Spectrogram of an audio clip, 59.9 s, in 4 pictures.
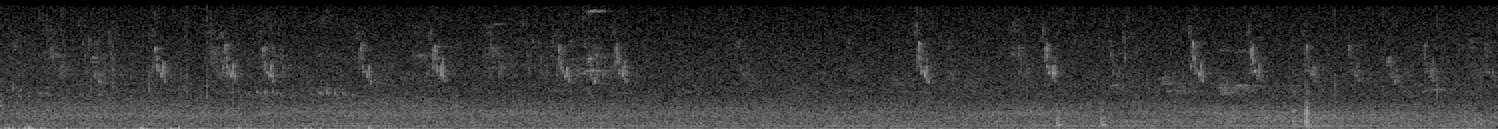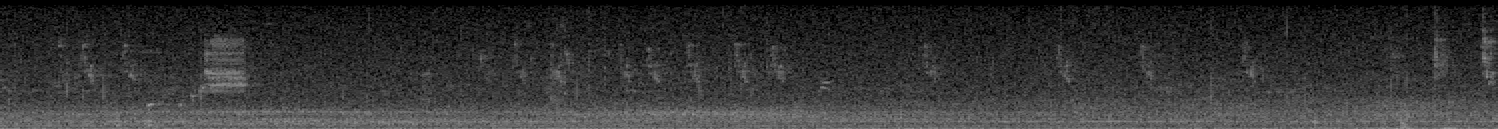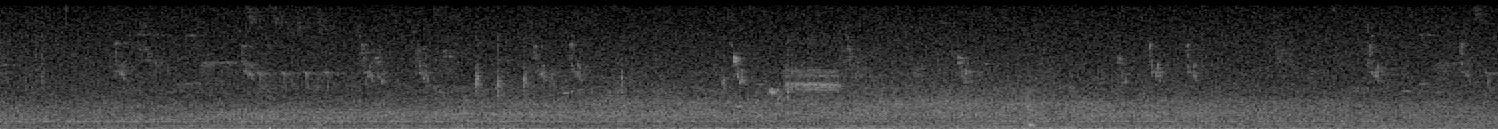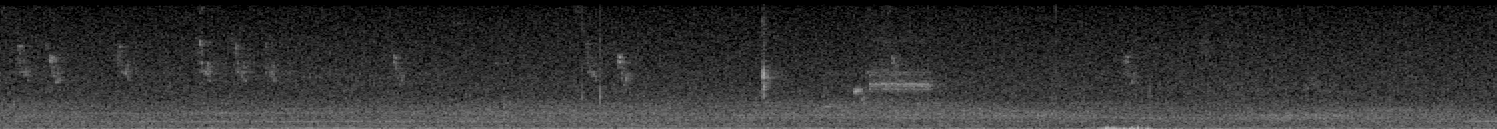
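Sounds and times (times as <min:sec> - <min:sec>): faint steady hum: 0:00.0 - 0:59.9
outdoor background hiss: 0:00.0 - 0:59.9
bird chirping: 0:10.1 - 0:17.5.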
